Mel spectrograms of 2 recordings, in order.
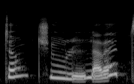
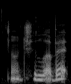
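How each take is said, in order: First: "Don't you love it?" sung up high, slow, rising at the end; high drawn-out coo. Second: Said in the usual way. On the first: Shown as a demonstration. Gushing to viewers about the show, high slow coo.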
